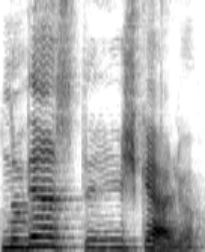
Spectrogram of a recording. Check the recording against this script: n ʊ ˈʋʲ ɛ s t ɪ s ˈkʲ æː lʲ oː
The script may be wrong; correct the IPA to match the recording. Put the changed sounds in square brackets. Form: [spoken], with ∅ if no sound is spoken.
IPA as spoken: n ʊ ˈʋʲ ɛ s t ɪ [ʃ] ˈkʲ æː lʲ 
